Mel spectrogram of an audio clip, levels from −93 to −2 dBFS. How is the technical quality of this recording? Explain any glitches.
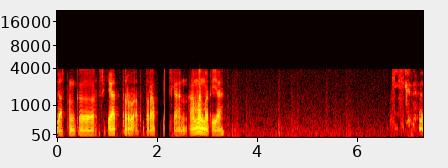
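The recording has one clear glitch, a burst of packet loss filled with silence. It runs from 2.0 to 2.24 s, right after "datang ke psikiater atau". The network dropped packets, and the receiver inserted silence instead of concealing the loss. About 200 ms of the 240 ms stretch is missing, in gaps whose lengths fit 20 ms packets, with the longest run 100 ms. The speech is chopped into fragments by abrupt cuts. The telephone-band G.711 coding keeps everything below 4 kHz.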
